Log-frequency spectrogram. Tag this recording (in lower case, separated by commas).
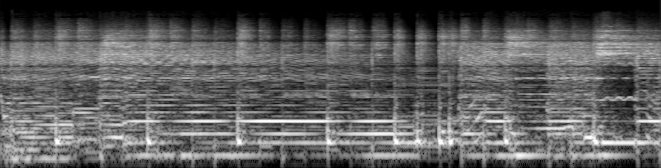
acoustic guitar, guitar, plucked string instrument, musical instrument, music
